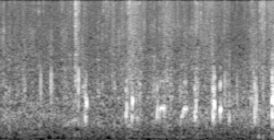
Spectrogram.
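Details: Guinea pigs kept together with their dog, giving brief soft squeaks and short tonal chirps scattered through steady rustling and patter of movement.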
